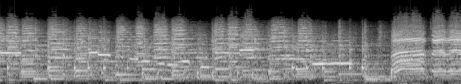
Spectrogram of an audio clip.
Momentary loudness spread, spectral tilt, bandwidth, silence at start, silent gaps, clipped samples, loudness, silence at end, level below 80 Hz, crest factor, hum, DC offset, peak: 5 LU; -0.5 dB/octave; 16 kHz; 0 s; none; under 0.1%; -9 LUFS; 0 s; -50 dBFS; 10 dB; none; under 0.1%; 0 dBFS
